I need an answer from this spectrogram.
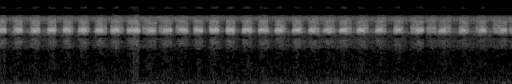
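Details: Singing cicadas during summer in Provence, southern France, producing a sharp metallic buzz broken into clear rhythmic pulses about three per second, steady and loud, alone in the recording.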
